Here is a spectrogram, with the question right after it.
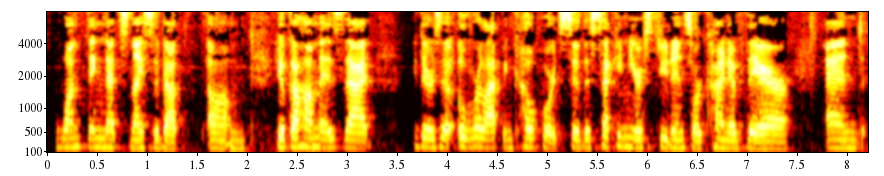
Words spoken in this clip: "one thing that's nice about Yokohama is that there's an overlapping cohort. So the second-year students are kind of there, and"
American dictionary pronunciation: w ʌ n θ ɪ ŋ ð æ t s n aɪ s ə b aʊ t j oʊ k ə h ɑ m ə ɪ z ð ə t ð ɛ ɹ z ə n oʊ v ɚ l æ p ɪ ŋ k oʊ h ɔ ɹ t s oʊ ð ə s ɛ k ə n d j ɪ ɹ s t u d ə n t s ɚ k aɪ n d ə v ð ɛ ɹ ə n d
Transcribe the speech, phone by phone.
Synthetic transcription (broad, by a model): w ʌ n θ ɪ ŋ ð æ t s n aɪ s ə b aʊ t j oʊ k ə h ɑ m ə ɪ z ð ə t ð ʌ ɹ z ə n oʊ v ɚ l æ p ɪ ŋ k oʊ h ɔ ɹ t s oʊ ð ə s ɛ k ə n d j ɪ ɹ s t u d n t s ɚ k aɪ n d ə v ð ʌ ɹ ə n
